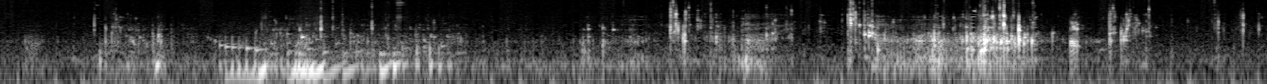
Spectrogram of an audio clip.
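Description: Shallow water gurgling and sloshing around a camera held just under the surface, with scattered clicks. A low rumble comes about two seconds in, and a louder spell of gurgling and crackling comes near ten seconds.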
